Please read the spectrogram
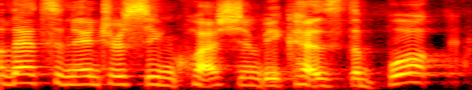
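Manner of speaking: ordinary talk, nothing marked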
